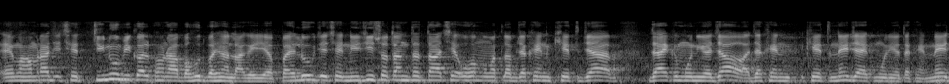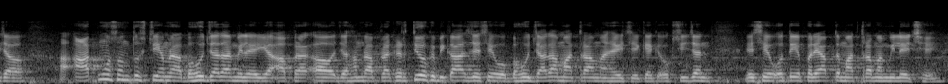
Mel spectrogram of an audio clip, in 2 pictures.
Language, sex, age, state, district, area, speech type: Maithili, male, 18-30, Bihar, Saharsa, urban, spontaneous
